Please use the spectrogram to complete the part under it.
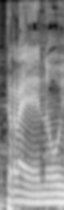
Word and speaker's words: treno: Si dice treno invece con la E aperta.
